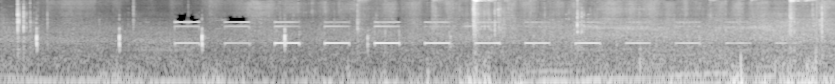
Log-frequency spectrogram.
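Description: A pedestrian traffic light signal on Danziger Straße beeps in a steady, evenly spaced series of short high tones, many repeats over constant street noise.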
